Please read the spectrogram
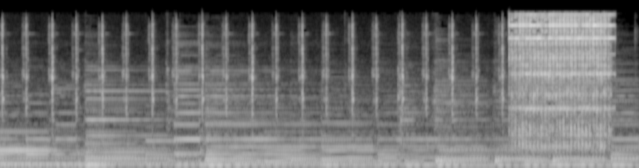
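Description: Quiz countdown timer ticking about three times a second over soft background music, then a loud buzzer-like alarm for about a second near the end, signalling that time is up.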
